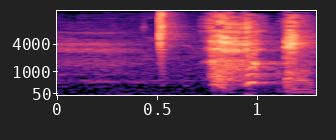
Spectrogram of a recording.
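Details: Acted cough in a Thai comedy cough-medicine advert: a brief sharp burst followed by a rough, throaty cough from an adult.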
